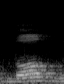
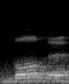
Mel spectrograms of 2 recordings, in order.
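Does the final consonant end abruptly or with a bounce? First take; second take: abrupt; bounce. First: The final consonant stops abruptly without echo. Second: The final consonant bounces with an echo. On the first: The speaker calls it right. "jadi harus langsung berhenti" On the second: The speaker calls it wrong. "enggak boleh ya ketika dipantulkan"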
